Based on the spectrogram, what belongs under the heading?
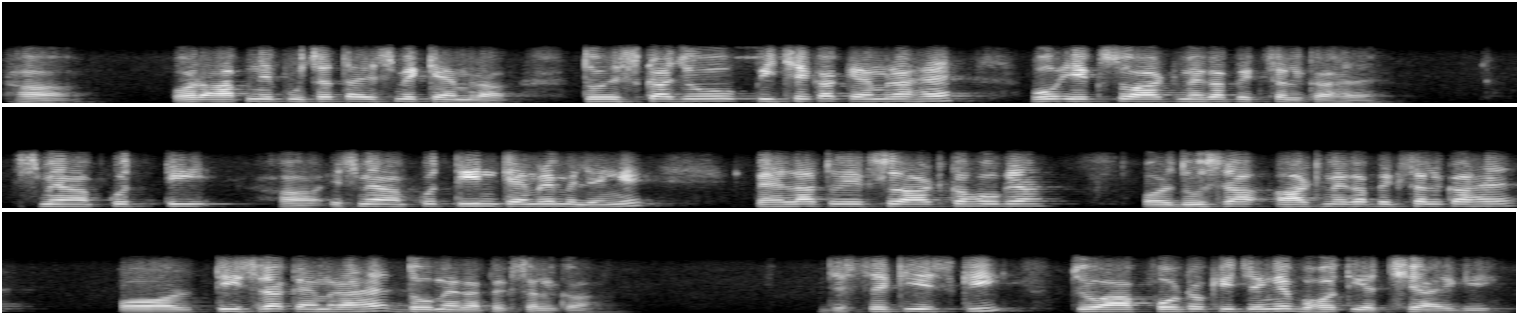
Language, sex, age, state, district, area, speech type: Hindi, male, 18-30, Madhya Pradesh, Bhopal, urban, conversation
